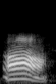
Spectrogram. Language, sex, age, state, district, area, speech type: Assamese, female, 30-45, Assam, Sivasagar, rural, conversation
